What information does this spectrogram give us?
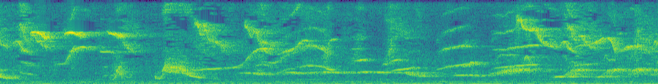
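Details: Male white-rumped shama giving a mating sound meant to bring other shamas into breeding condition. Loud opening chips lead into long sliding whistles and high thin notes.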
